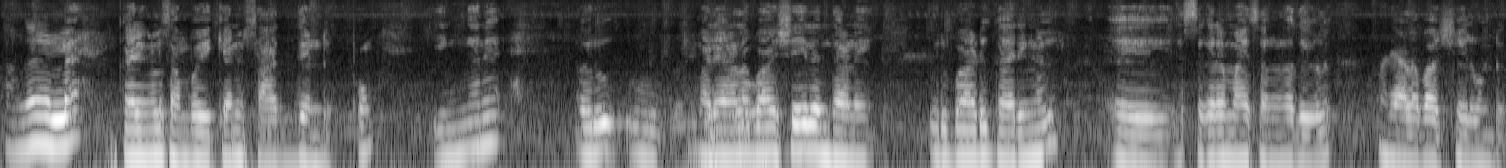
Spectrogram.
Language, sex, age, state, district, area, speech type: Malayalam, male, 18-30, Kerala, Kozhikode, rural, spontaneous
